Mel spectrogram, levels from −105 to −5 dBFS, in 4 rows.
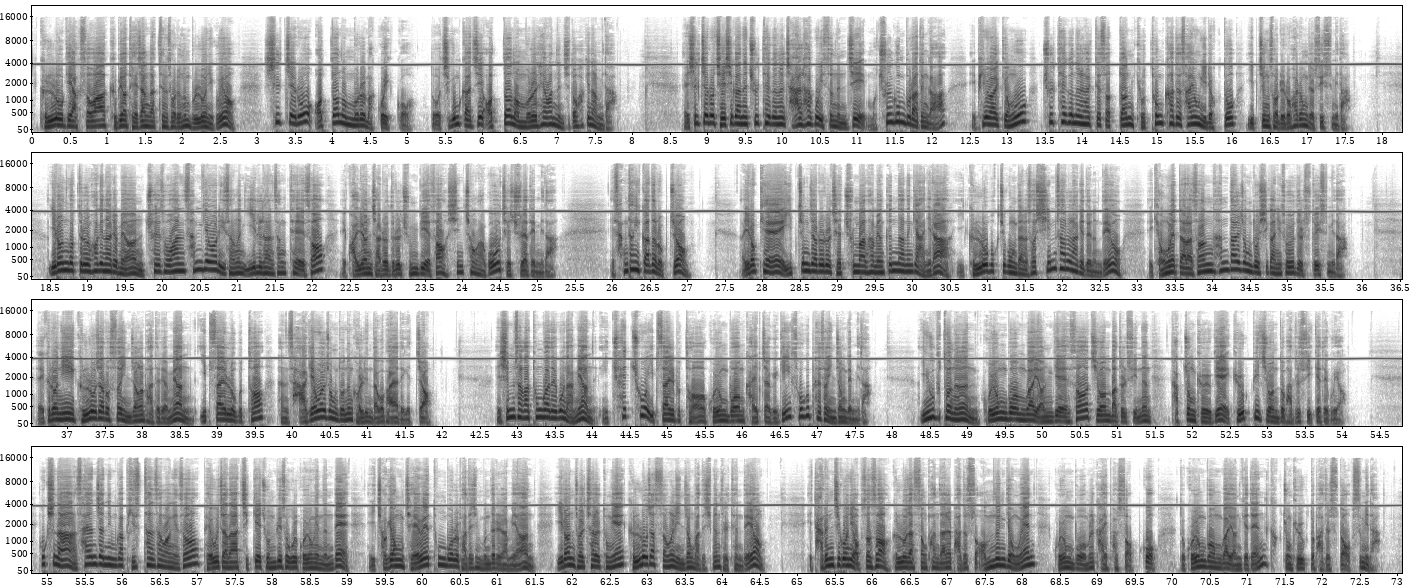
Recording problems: distortion; slight; 10 dB below the speech
high-pitched whine; noticeable; throughout; 4 kHz, 10 dB below the speech

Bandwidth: 16 kHz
